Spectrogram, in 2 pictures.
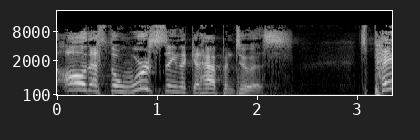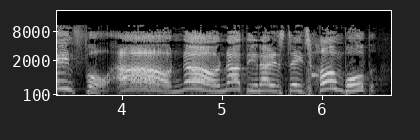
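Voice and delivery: hammed-up horrified wail, rising high; mock dismay. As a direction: play the horrified public, exaggerated. Mocks public's horrified reaction.

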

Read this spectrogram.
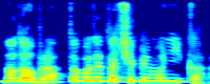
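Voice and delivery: high-pitched soft woman; high flirty woman. Acted. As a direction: agree sweetly. Escort agrees.

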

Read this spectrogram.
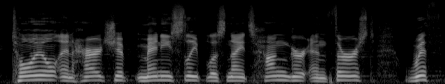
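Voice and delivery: rhythmic pulpit list, each item pressed; emphatic scripture reading. A narrator's reading. Preacher reading Paul's dangers to the congregation, emphatic scripture reading. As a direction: drive through the hardships item by item.

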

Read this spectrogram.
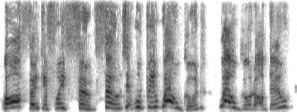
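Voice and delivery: high, slow goofy British-ish voice; silly high character voice. Acted. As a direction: play the dim inventor, pleased with himself. Gary voiced in silly accent.

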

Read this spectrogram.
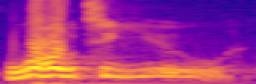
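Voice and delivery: soft, grieving woe; loving warning, drawn out and hushed; tearful rebuke. Acted. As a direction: say it gently, as if the lip is quivering. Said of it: "lip quivering as he's saying".

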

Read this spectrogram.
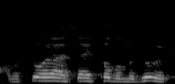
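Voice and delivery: a hint of a lisping soldier; Magulik's lisp. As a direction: toss off the greeting with a light lisp. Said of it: "that's how the dude would talk".

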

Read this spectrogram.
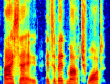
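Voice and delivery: high, silly upper-class protest; vapid young man. A narrator's reading. Vapid young man objecting to the commotion, foolish voice. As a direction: bleat it like a vacuous young gent. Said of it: "said the vapid young man".

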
